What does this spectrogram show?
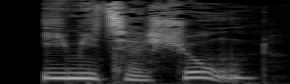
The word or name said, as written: imitation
